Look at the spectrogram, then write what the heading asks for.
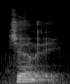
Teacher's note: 그래서 첫 음절을 강제하는 거예요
